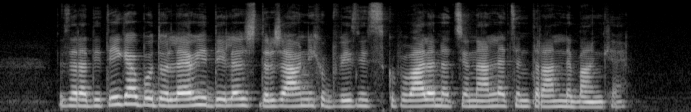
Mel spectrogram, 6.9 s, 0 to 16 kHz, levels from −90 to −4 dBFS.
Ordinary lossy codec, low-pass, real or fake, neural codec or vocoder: none; 14.4 kHz; real; none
